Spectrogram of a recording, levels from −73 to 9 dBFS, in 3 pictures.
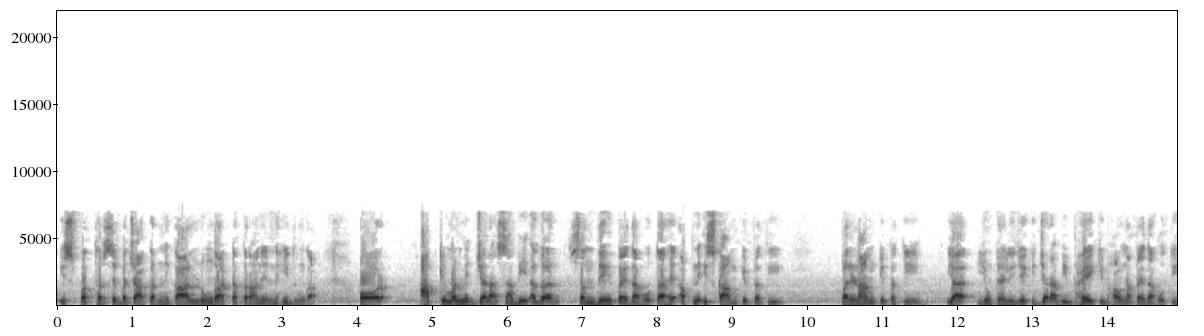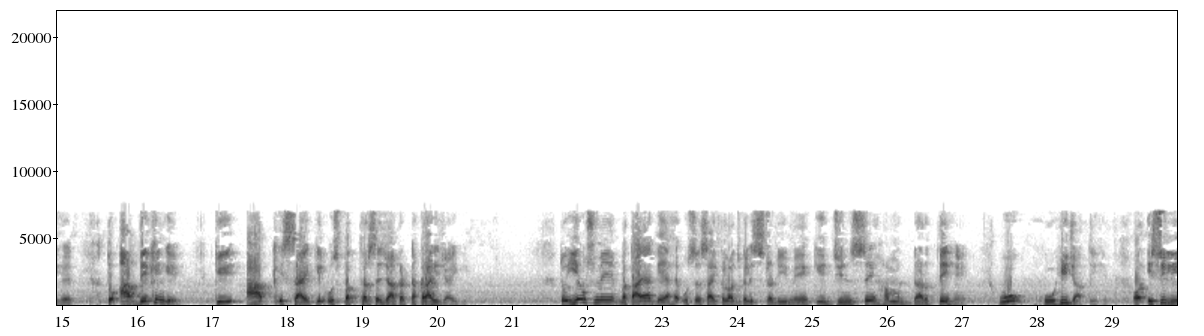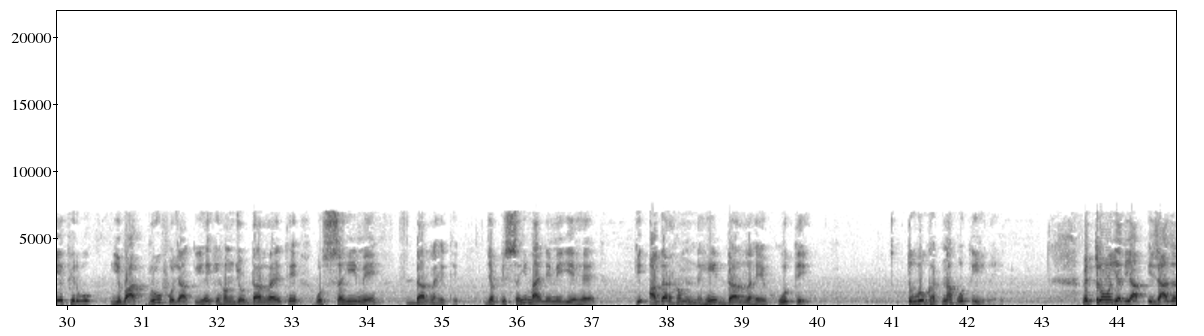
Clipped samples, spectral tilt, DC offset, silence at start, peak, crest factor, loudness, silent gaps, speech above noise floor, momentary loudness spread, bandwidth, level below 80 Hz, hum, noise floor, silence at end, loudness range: under 0.1%; -5 dB/octave; under 0.1%; 0 s; 0 dBFS; 14 dB; -13 LUFS; none; 24 dB; 11 LU; 7.4 kHz; -50 dBFS; none; -37 dBFS; 0 s; 3 LU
